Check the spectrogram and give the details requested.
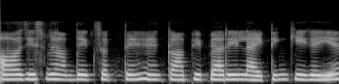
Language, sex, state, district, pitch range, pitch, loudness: Hindi, female, Himachal Pradesh, Shimla, 220-235 Hz, 230 Hz, -15 LUFS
